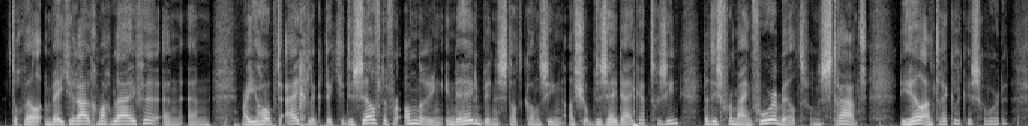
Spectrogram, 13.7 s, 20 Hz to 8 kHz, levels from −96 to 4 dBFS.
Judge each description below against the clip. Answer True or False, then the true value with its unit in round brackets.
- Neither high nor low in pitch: True (175 Hz)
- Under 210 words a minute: True (195 wpm)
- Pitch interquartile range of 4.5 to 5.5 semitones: False (4.0 semitones)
